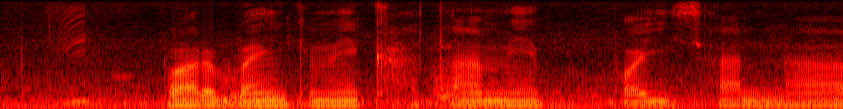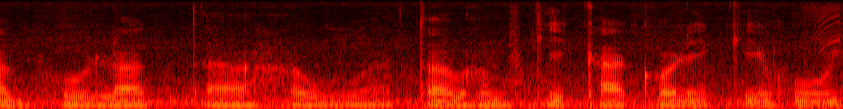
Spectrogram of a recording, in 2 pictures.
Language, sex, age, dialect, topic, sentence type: Bhojpuri, female, 18-24, Western, banking, question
